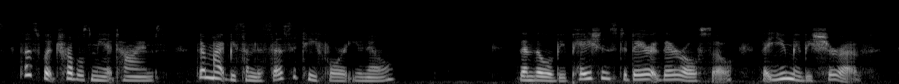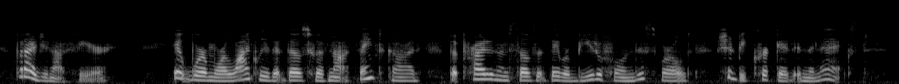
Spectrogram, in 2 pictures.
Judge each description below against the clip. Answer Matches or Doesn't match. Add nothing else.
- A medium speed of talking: Doesn't match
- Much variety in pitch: Matches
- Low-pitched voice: Doesn't match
